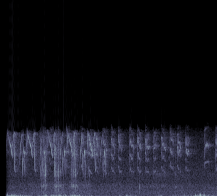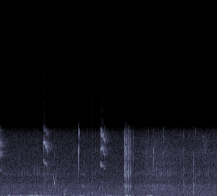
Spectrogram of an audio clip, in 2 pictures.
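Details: An adult Chinese leaf warbler (Phylloscopus yunnanensis) singing on territory at Old Peak, Hebei, China, gives a fast, high, dry trill followed by scattered thin high chips and short rising squeaks, over low rumbling background noise.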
